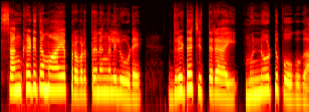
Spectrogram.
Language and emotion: Malayalam, neutral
